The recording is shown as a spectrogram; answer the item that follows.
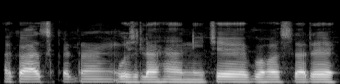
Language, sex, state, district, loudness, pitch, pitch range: Hindi, male, Bihar, Patna, -14 LUFS, 115 Hz, 115-125 Hz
